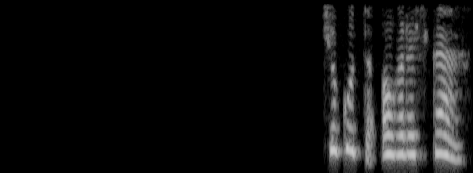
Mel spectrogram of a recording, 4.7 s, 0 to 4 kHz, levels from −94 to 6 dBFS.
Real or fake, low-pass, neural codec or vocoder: fake; 3.6 kHz; vocoder, 24 kHz, 100 mel bands, Vocos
